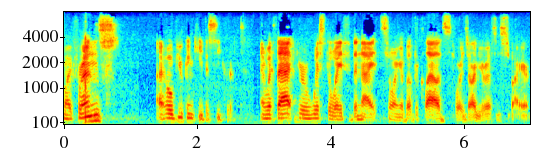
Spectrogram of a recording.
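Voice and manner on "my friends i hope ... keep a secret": gentle, kind, familiar, ancient dragon voice. A giant creature's enormous head turns to address the listeners, booming draconic voice. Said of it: "it says in a booming, draconic voice, but with a familiar, gentle tone".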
